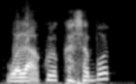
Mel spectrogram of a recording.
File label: no understand, cebuano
